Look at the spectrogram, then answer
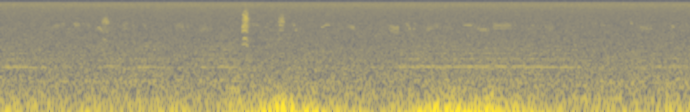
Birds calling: Eurasian Skylark (Alauda arvensis)
Hawaii Amakihi (Chlorodrepanis virens)

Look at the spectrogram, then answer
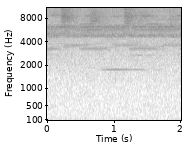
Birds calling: Little Tinamou (Crypturellus soui)

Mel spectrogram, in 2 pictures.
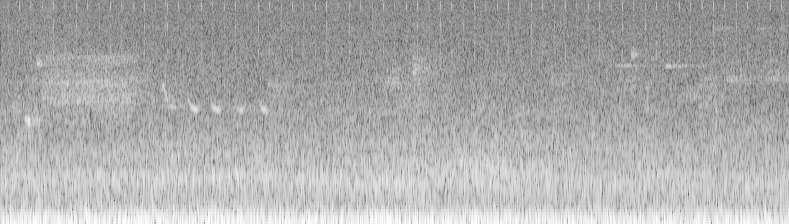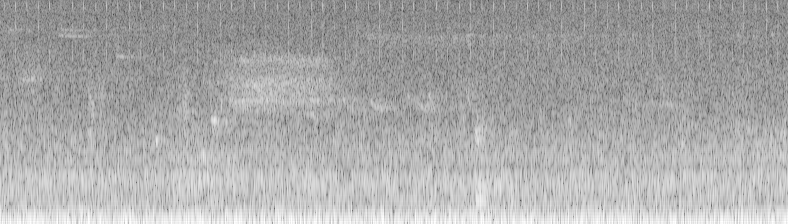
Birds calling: Red-winged Blackbird (Agelaius phoeniceus)
Baltimore Oriole (Icterus galbula)
Song Sparrow (Melospiza melodia)

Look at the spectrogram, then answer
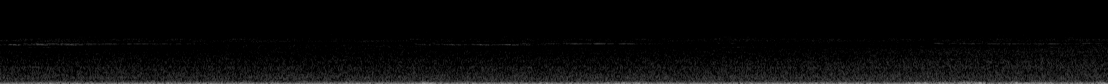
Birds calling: Tufted Titmouse (Baeolophus bicolor)

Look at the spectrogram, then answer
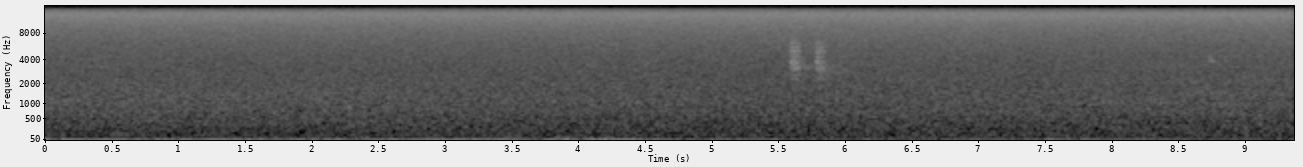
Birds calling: unidentified bird

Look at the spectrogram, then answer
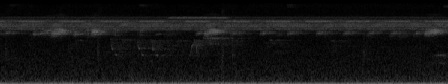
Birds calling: Buff-breasted Wren (Cantorchilus leucotis)

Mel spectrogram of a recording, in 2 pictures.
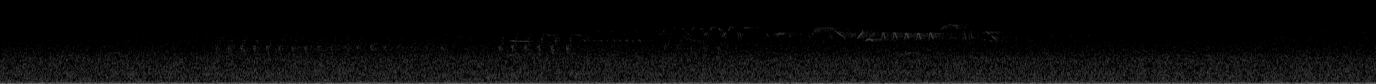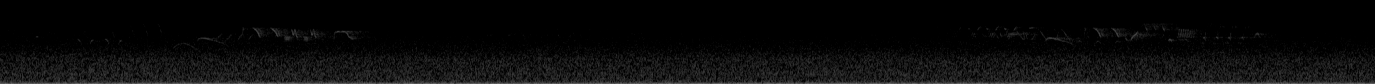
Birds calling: Steller's Jay (Cyanocitta stelleri)
MacGillivray's Warbler (Geothlypis tolmiei)
Fox Sparrow (Passerella iliaca)

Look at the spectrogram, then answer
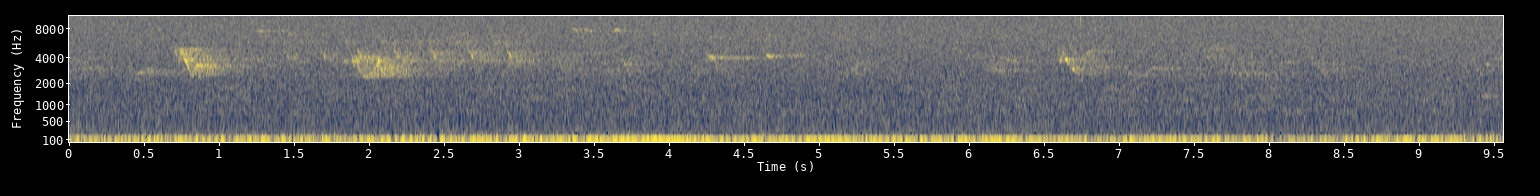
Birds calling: Red-eyed Vireo (Vireo olivaceus)
Ovenbird (Seiurus aurocapilla)

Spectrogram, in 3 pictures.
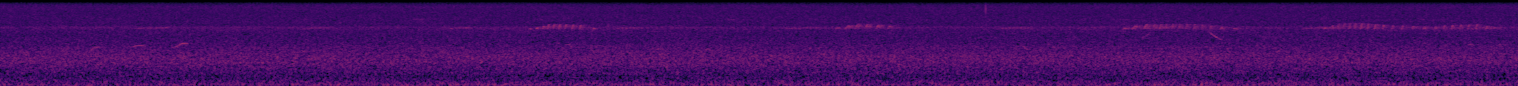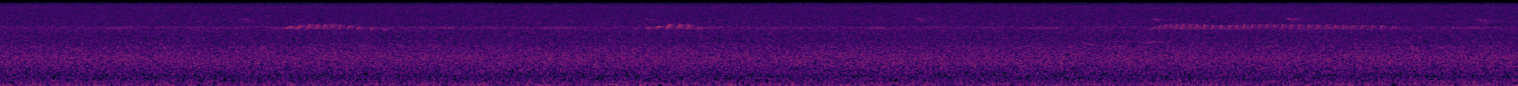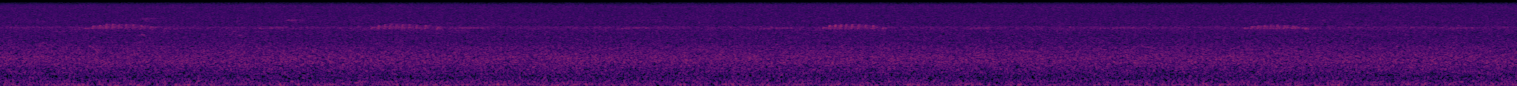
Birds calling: Tropical Kingbird (Tyrannus melancholicus)

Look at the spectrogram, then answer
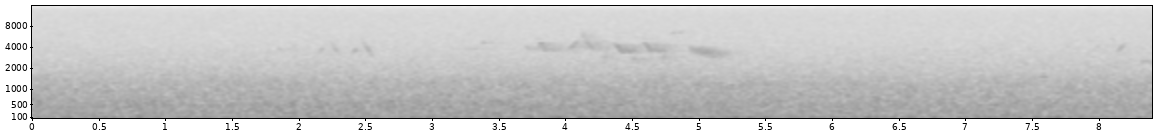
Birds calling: Fox Sparrow (Passerella iliaca)

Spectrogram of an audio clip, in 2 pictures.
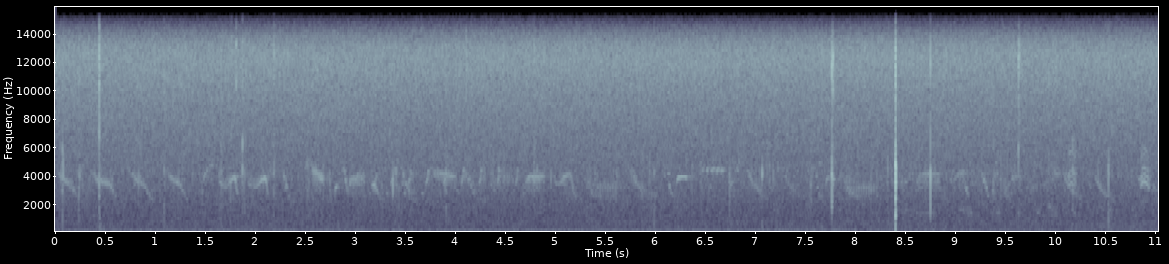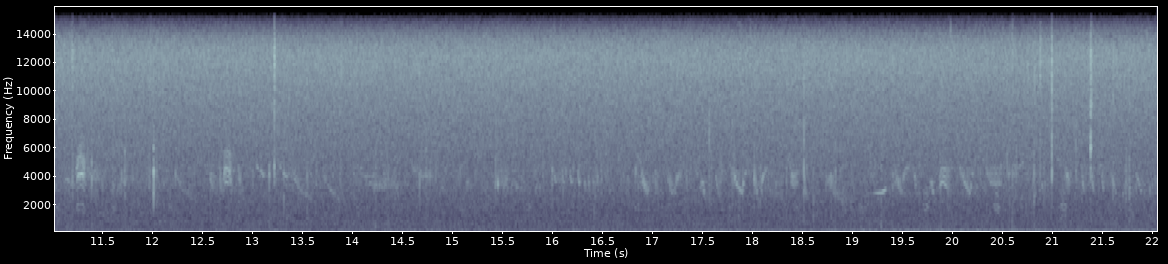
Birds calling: Hawaii Amakihi (Chlorodrepanis virens)
Eurasian Skylark (Alauda arvensis)

